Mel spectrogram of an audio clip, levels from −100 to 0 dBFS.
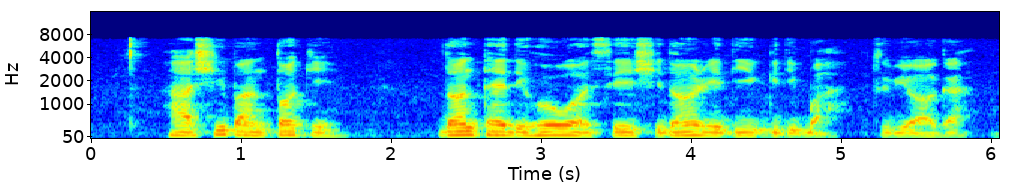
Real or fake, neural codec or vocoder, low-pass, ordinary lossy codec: real; none; 7.2 kHz; none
